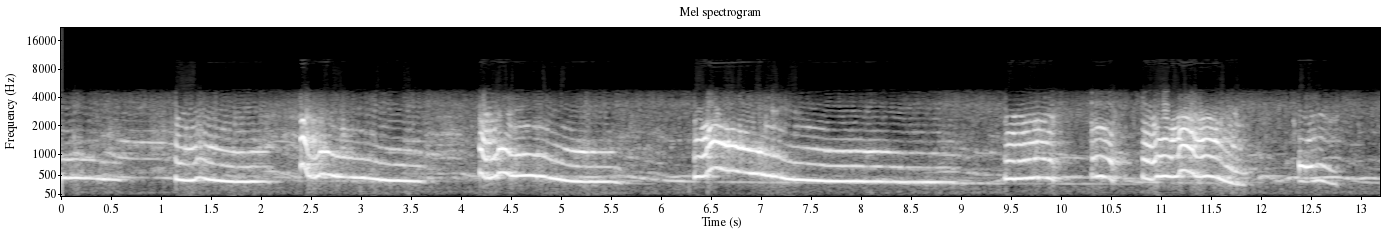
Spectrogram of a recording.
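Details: A young German Shepherd still perfecting its howl howls along to wolves at night: long, wavering, downward-sliding notes broken by short yips and whines.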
